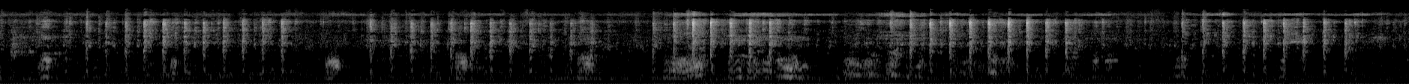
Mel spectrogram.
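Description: Birds calling in a rapid ticking chatter of about eight ticks a second, in repeated bouts a second or two long, with a few lower call notes mixed in.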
